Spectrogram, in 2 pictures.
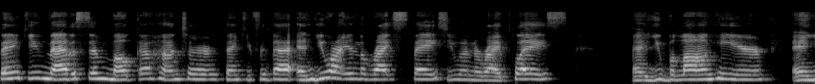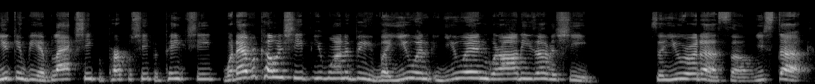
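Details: Adult woman speaking; Normal voice.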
